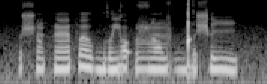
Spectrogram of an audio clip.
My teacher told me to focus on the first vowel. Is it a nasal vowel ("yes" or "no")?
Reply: yes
